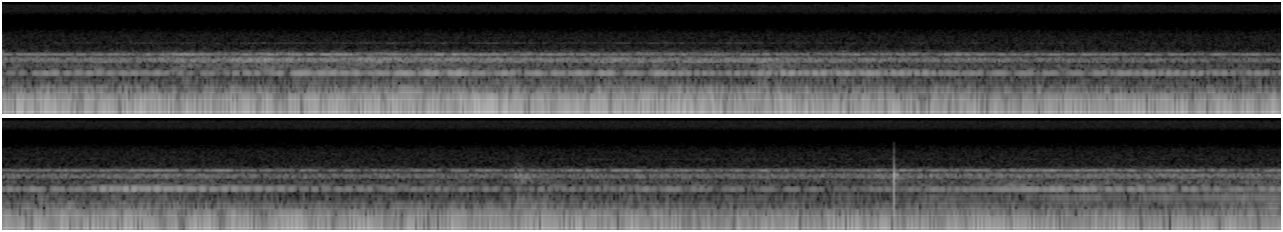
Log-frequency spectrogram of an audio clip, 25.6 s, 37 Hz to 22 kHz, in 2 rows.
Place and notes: Kuktiškės, Lithuania. abandoned gas station
Abandoned gas station. Geophone on pillar holding the roof
Utenos apskritis, Lietuva, 9 October 2021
